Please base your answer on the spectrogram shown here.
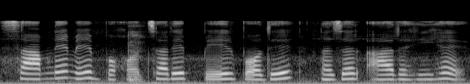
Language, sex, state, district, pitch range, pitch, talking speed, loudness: Hindi, female, Assam, Kamrup Metropolitan, 225-260 Hz, 245 Hz, 125 wpm, -17 LUFS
